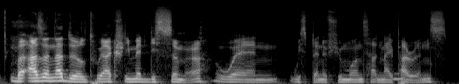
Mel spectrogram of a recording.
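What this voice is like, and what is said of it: Strong French accent in English. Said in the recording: “I still have a really strong French accent. Everyone knows where I'm coming from. I can't hide it.”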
